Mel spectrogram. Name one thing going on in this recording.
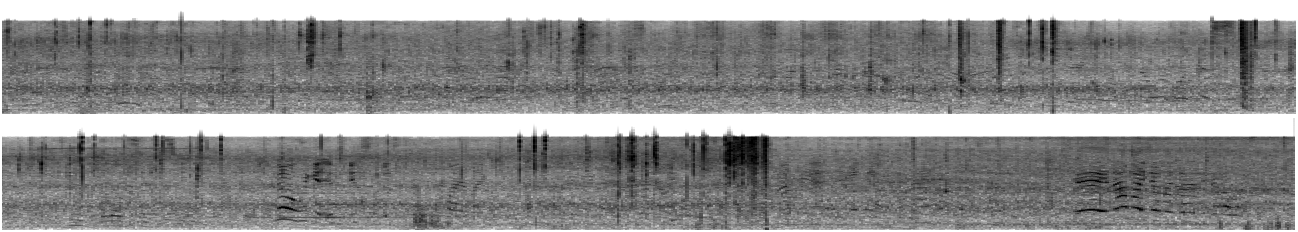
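Traffic hums steadily on an open street.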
